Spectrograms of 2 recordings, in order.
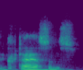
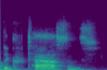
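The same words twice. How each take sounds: First: It is said in a normal everyday accent. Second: It is said in a strong Southern accent. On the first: "if I'm saying it like I'd normally say it" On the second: "say it with a really strong Southern accent"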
